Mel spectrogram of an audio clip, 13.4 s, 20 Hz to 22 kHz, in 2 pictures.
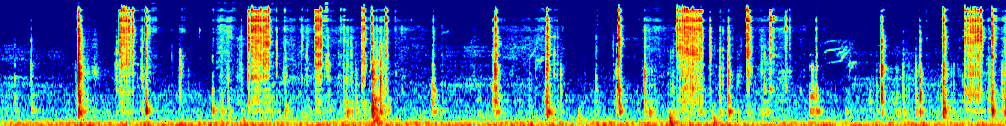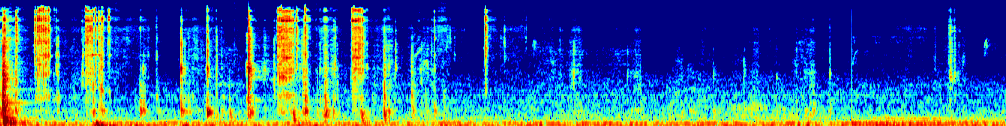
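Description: Ratchet clicking in quick bursts while removing screws on a Mercedes R230 SL55 AMG M113k engine, sharp close metallic ticks scattered over a low background hum.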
